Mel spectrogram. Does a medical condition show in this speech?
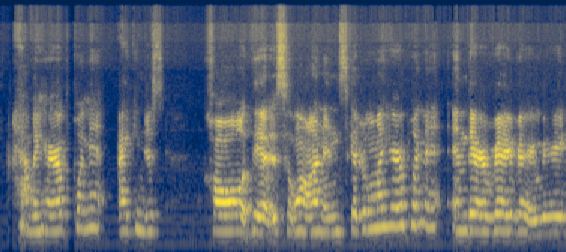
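Yes: cerebral palsy; infant ventilator.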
